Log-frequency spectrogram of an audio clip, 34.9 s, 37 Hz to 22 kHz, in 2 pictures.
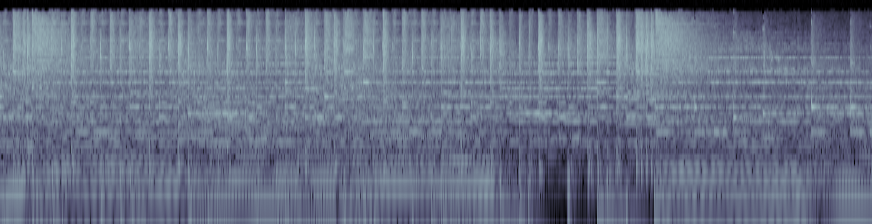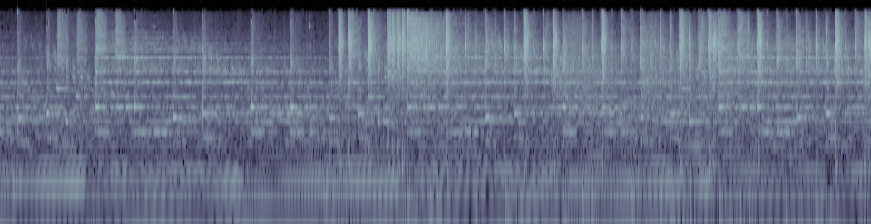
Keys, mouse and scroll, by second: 1.9 click, 3.2 click, 5.1 click, 10.9 click, 14.0 click, 15.8 click, 19.4 click, 21.1 shift+click, 22.6 ctrl+g, 24.2 click, 25.1 click, 26.9 click, 31.2 click, 33.6 click.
